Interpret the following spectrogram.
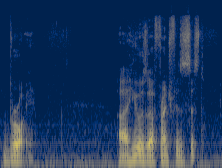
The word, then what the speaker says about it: Broglie: His name looks like Broglie, it's pronounced Broy.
